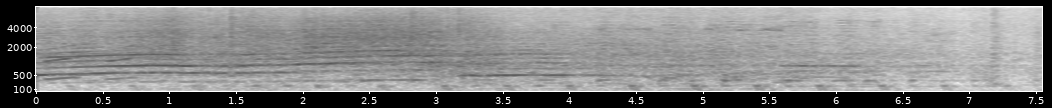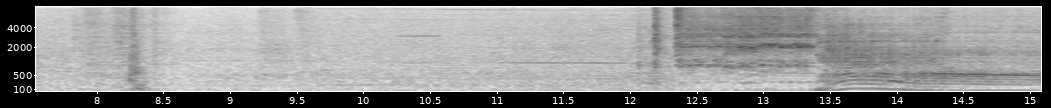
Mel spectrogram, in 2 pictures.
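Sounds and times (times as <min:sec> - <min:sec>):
thump: 0:08.1 - 0:08.6
engine firing up: 0:12.1 - 0:15.0.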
